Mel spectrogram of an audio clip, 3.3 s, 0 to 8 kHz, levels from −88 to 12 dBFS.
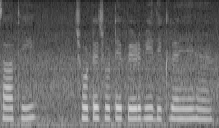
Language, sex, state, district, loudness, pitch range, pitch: Hindi, female, Uttar Pradesh, Lucknow, -15 LUFS, 235-245 Hz, 240 Hz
